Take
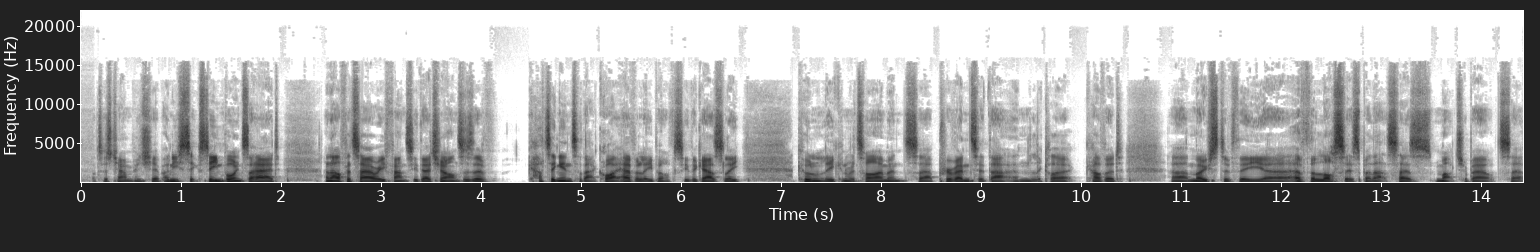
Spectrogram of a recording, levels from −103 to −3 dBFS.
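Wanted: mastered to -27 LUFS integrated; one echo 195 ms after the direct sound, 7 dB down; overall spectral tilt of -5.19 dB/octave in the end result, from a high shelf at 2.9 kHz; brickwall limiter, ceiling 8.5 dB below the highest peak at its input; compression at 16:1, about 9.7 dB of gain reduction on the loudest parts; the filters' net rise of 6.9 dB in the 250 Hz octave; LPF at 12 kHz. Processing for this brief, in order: low-pass 12 kHz; peaking EQ 250 Hz +8.5 dB; treble shelf 2.9 kHz -8 dB; compression 16:1, threshold -17 dBFS; peak limiter -15.5 dBFS; delay 195 ms -7 dB; trim -0.5 dB

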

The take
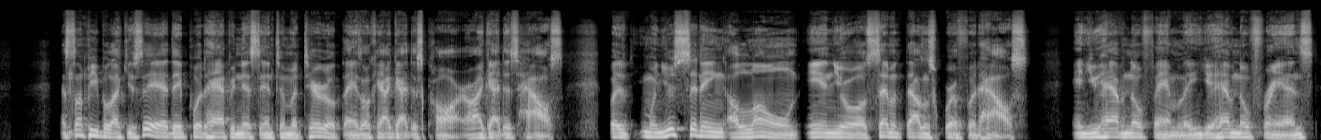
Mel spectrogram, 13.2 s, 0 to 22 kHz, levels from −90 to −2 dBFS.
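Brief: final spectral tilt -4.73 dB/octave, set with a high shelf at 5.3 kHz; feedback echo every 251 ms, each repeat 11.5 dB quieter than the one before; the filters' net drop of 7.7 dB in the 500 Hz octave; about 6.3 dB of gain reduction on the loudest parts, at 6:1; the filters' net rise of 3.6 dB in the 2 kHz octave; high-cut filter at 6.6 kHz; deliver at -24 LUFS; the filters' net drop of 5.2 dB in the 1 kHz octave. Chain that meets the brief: low-pass 6.6 kHz; peaking EQ 500 Hz -8.5 dB; peaking EQ 1 kHz -7 dB; peaking EQ 2 kHz +8.5 dB; treble shelf 5.3 kHz -8.5 dB; compression 6:1, threshold -24 dBFS; feedback delay 251 ms, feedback 27%, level -11.5 dB; trim +4.5 dB

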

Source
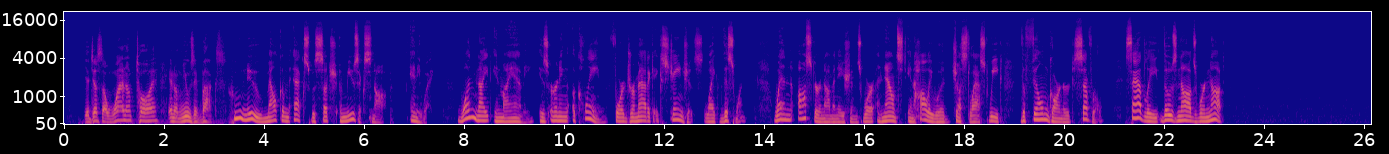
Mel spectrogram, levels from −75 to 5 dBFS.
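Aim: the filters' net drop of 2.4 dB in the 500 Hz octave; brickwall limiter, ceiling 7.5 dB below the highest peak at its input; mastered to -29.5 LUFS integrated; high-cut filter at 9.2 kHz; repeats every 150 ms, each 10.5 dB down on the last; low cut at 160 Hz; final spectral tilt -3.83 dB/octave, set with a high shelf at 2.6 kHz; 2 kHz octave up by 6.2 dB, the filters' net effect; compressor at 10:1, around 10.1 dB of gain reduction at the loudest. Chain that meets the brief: high-pass 160 Hz; low-pass 9.2 kHz; peaking EQ 500 Hz -3.5 dB; peaking EQ 2 kHz +6 dB; treble shelf 2.6 kHz +6 dB; compression 10:1, threshold -32 dBFS; peak limiter -26.5 dBFS; feedback delay 150 ms, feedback 30%, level -10.5 dB; trim +8.5 dB

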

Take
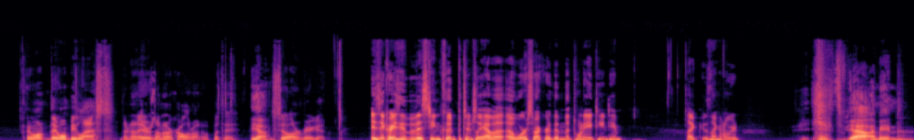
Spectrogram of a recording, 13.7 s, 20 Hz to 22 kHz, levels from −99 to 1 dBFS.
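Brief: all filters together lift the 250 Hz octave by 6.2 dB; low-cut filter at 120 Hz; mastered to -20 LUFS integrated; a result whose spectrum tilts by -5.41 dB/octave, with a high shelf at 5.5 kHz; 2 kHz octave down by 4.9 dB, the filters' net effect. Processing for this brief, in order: high-pass 120 Hz; peaking EQ 250 Hz +8.5 dB; peaking EQ 2 kHz -7 dB; treble shelf 5.5 kHz +3 dB; trim +2.5 dB

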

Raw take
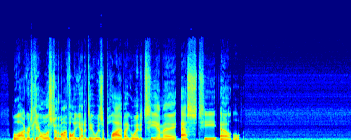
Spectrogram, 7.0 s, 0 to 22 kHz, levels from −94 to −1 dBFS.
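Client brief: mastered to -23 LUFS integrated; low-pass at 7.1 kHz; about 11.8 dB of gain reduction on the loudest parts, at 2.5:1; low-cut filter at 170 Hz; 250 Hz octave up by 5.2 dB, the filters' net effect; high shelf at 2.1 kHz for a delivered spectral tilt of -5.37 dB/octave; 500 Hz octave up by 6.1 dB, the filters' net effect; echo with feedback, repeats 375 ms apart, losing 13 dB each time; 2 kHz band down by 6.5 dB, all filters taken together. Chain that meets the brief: high-pass 170 Hz; low-pass 7.1 kHz; peaking EQ 250 Hz +6 dB; peaking EQ 500 Hz +8 dB; peaking EQ 2 kHz -4.5 dB; treble shelf 2.1 kHz -8.5 dB; compression 2.5:1, threshold -37 dBFS; feedback delay 375 ms, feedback 22%, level -13 dB; trim +13.5 dB

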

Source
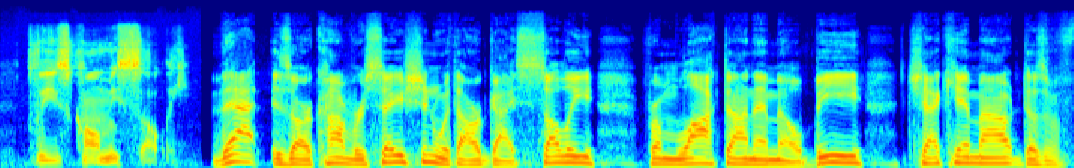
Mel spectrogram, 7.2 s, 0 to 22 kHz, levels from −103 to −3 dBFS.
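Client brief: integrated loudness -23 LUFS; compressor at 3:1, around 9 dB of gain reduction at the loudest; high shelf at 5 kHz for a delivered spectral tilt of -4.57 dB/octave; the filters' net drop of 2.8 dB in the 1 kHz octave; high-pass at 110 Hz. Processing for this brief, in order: high-pass 110 Hz; peaking EQ 1 kHz -3.5 dB; treble shelf 5 kHz -5.5 dB; compression 3:1, threshold -35 dBFS; trim +14.5 dB

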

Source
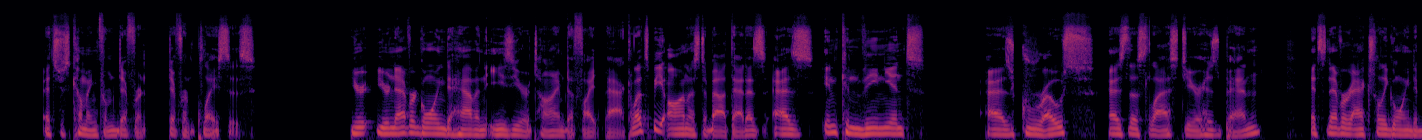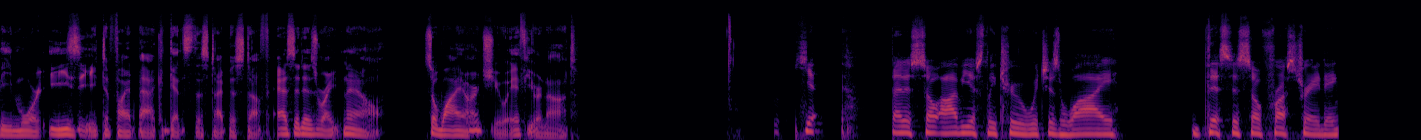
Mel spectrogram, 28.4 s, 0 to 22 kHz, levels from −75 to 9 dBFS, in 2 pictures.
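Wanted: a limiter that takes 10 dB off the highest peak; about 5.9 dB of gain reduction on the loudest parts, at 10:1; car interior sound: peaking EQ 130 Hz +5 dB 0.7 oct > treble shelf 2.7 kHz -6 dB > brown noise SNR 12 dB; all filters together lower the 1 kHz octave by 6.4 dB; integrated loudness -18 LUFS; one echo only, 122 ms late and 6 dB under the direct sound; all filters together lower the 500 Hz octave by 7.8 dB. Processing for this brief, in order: peaking EQ 500 Hz -8.5 dB; peaking EQ 1 kHz -4.5 dB; compression 10:1, threshold -32 dBFS; peak limiter -29.5 dBFS; peaking EQ 130 Hz +5 dB 0.7 oct; treble shelf 2.7 kHz -6 dB; delay 122 ms -6 dB; brown noise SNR 12 dB; trim +21 dB

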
